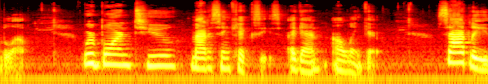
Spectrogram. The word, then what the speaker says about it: Kiczys: Her last name is spelled weird. It's just a random mishmash of letters I threw down. And I pronounce it as Kiczys. So, Kalin Kiczys.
